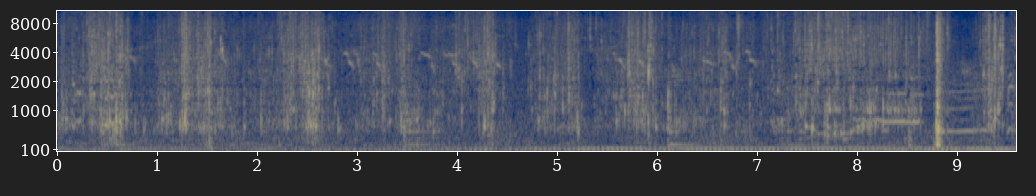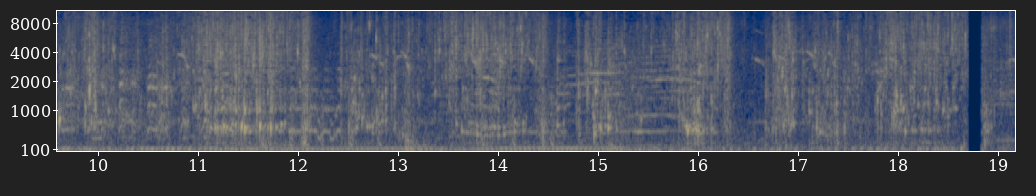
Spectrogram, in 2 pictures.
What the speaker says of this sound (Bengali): আমি বালতি ভরে পানি নিছি পানির মধ্যে শাক গুলো দিই দিয়ে ধুয়ে নিই শাকটা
